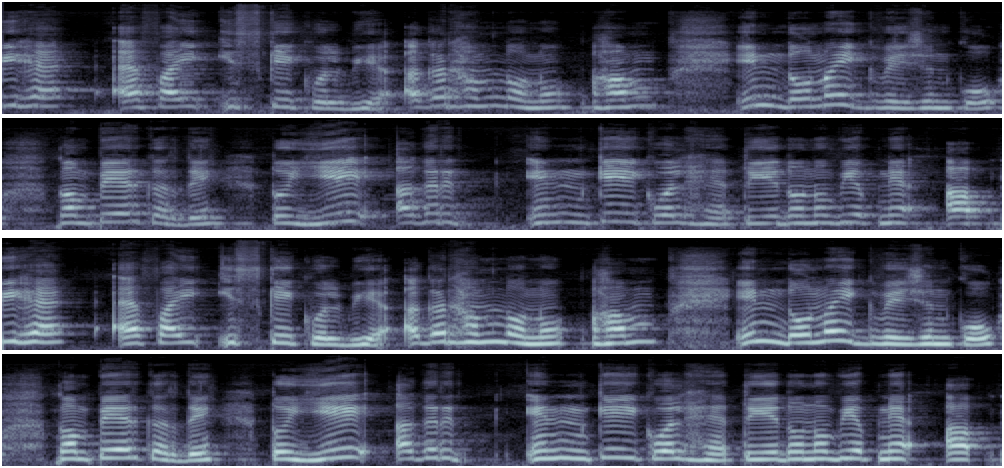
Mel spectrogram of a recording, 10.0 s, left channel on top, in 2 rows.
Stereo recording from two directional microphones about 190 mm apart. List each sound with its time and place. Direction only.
0.0 s a woman's voice: 40° right (ahead or behind)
